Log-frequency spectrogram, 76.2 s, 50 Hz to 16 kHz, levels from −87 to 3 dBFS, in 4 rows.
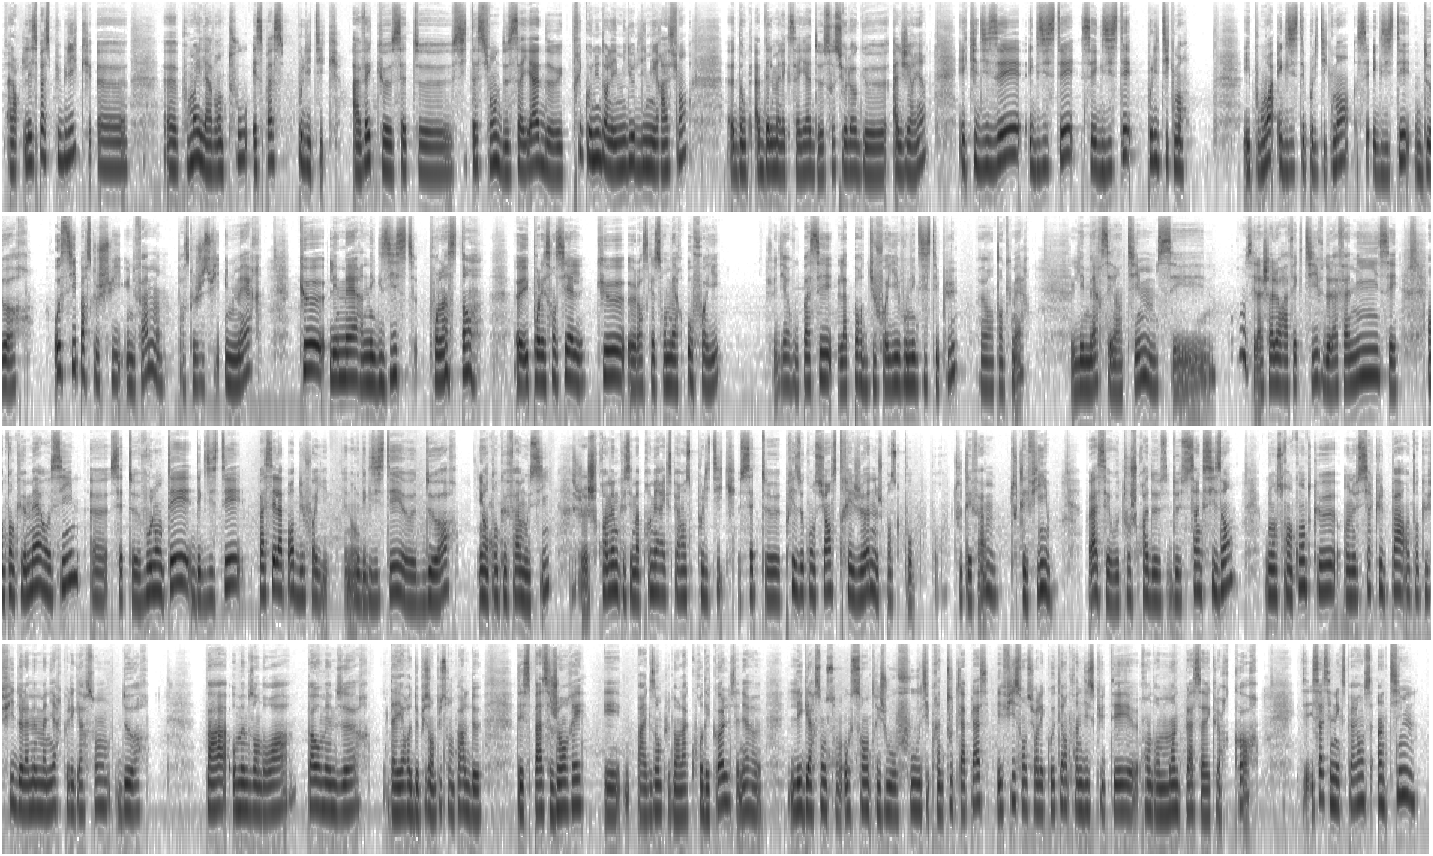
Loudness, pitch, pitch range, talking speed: -22 LUFS, 170 Hz, 160-190 Hz, 200 wpm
